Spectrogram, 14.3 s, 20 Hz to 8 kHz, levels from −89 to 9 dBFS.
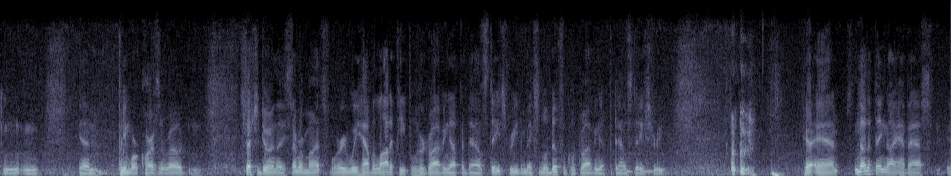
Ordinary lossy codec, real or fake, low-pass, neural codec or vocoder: Opus, 32 kbps; real; 7.2 kHz; none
